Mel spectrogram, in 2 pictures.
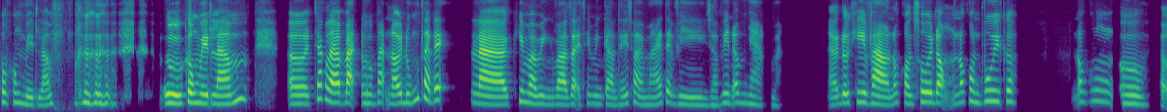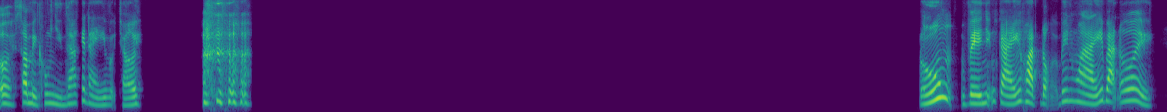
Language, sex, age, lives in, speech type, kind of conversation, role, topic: Vietnamese, female, 20-24, Vietnam, conversation, advice, user, Tôi đang nghi ngờ một quyết định lớn mình đã đưa ra—liệu tôi có nên thay đổi không?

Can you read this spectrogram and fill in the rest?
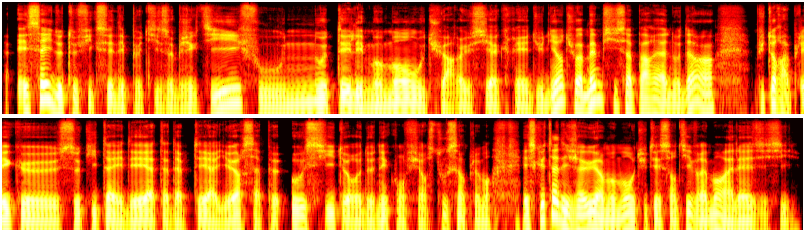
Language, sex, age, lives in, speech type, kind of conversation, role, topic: French, male, 45-49, France, read, expert-assistant, expert, Pourquoi est-ce parfois difficile de s’adapter à une nouvelle culture, et comment peut-on transformer cette expérience en force personnelle ?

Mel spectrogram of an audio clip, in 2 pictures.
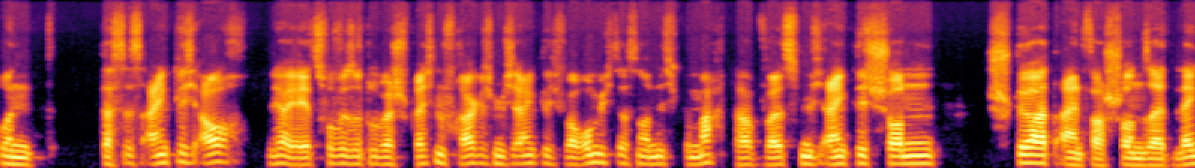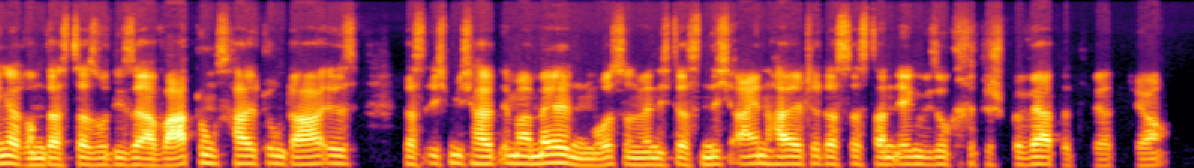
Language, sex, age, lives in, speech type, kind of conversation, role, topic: German, male, 45-49, Germany, conversation, advice, user, Warum fällt es mir schwer, Grenzen zu setzen, ohne Schuldgefühle zu haben?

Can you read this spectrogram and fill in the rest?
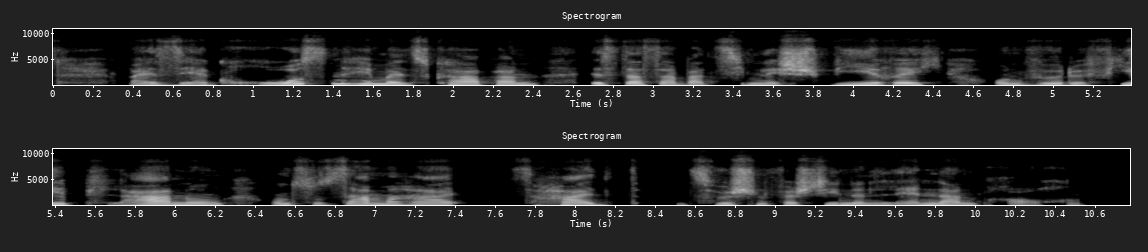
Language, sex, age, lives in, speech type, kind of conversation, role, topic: German, female, 30-34, Germany, read, expert-assistant, expert, Was ist eine Sternschnuppe?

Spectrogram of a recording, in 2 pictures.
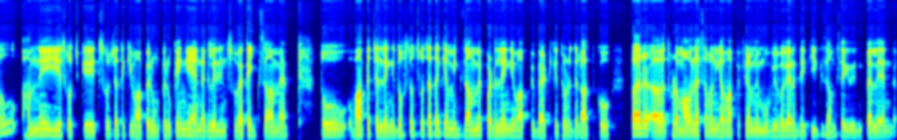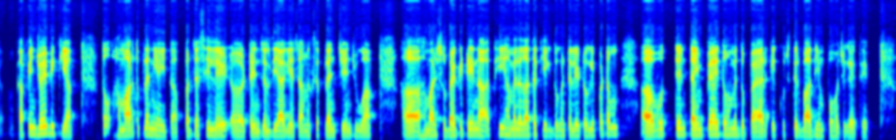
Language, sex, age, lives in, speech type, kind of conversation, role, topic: Hindi, male, 18-19, India, conversation, podcast, guest, किसी स्थानीय व्यक्ति की सलाह ने आपकी यात्रा का अनुभव कैसे बदल दिया?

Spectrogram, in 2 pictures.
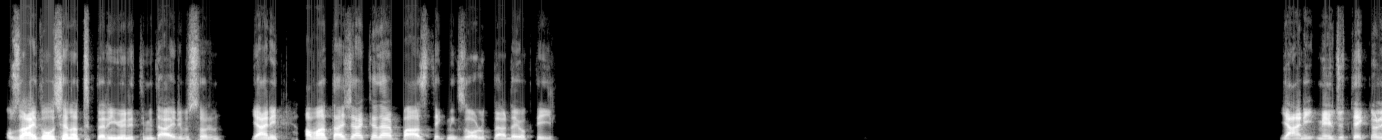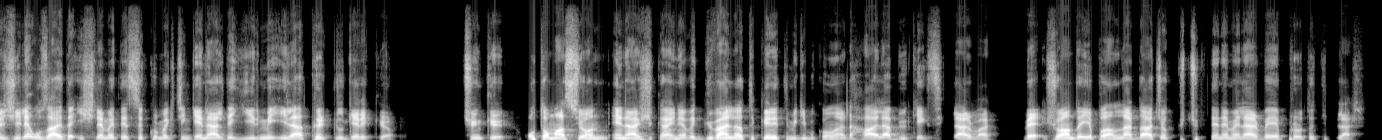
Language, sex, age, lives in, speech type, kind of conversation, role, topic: Turkish, male, 35-39, Greece, read, expert-assistant, expert, Asteroit madenciliği ve uzaydan enerji aktarımı Dünya'yı nasıl etkiler?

